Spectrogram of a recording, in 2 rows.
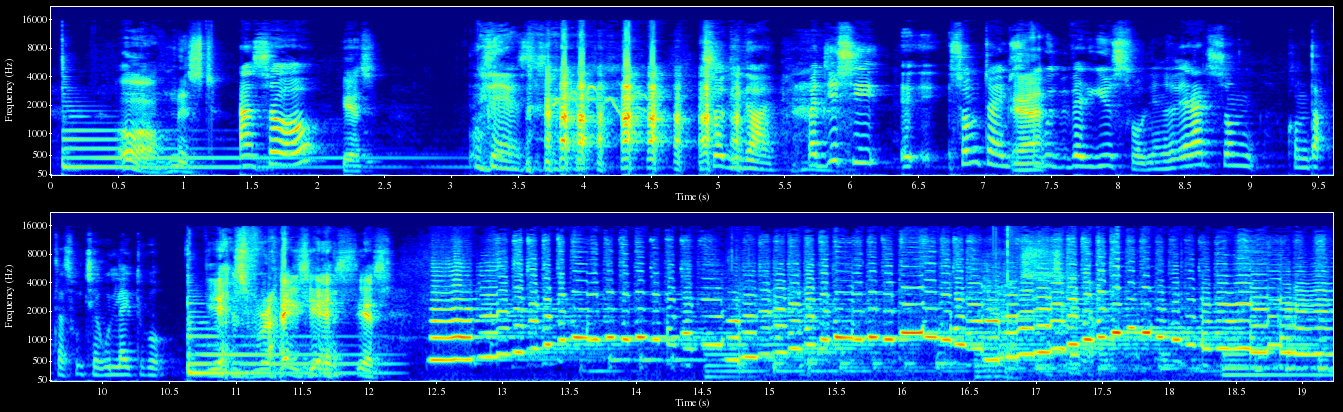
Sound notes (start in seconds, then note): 3.2 laughs; 10.7 plays note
